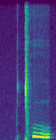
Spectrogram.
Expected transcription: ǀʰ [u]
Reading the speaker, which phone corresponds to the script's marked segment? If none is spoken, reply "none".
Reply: u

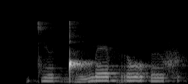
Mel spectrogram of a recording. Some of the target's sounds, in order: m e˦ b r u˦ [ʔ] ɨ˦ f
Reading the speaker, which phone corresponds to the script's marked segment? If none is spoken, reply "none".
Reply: ʔ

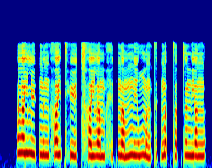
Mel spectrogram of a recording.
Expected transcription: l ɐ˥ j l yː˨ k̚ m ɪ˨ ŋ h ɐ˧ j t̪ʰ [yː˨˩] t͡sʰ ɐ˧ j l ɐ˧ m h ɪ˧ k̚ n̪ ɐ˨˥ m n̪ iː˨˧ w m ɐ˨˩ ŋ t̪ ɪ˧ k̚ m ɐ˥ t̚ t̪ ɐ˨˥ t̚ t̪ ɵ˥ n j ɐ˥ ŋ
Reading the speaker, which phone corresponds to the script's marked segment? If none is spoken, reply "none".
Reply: yː˨˩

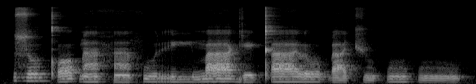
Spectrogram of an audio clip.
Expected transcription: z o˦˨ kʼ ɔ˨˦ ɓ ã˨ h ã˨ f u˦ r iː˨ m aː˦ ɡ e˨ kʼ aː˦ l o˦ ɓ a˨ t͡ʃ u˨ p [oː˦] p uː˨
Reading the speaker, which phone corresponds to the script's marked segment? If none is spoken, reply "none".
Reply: uː˦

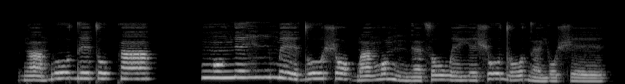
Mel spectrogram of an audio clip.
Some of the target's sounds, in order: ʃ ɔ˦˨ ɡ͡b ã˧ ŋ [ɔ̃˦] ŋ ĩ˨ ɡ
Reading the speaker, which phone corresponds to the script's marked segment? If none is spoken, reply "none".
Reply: ɔ˦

